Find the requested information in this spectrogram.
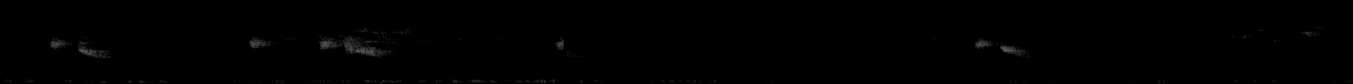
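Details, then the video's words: Common nightingale singing short, rich phrases of chirps and warbles, separated by pauses of a second or more, over a low rumbling background. "Nightingale song | Beautiful voice of nightingale bird"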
